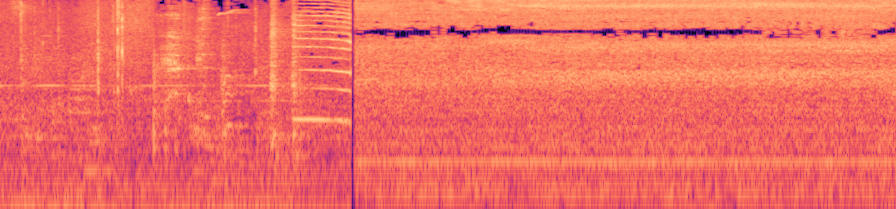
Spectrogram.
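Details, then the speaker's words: Steady, loud rushing air with a low hum: the cooling air blower running during laser hair removal, giving relief during the treatment. "so as you can see in the video there's that little cool air blowing i don't know if you can hear that loudness behind the camera but that is the air that puff of air that i was telling you about that feels like wonderful relief as the laser is doing its magic"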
